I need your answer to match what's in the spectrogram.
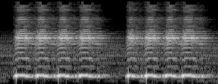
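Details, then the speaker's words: Honda Beat FI eSP scooter with good battery, ignition on: two short bursts of a bright, steady horn note with slight pulsing warble, loud and clean; speedometer lights also on; horn working normally while starter complaint is diagnosed. "semuanya menyala ya teman-teman dari send lampu-lampu pada speedometer juga menyala klakson juga menyala"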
